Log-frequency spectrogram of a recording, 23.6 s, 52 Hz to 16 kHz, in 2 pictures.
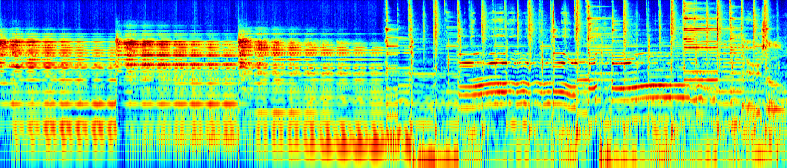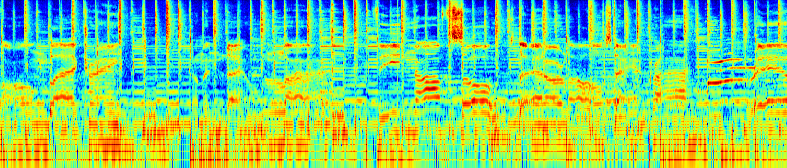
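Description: A country song's intro played on radio station 105.5 WIRI: a few seconds of held, ringing chords before a fuller band kicks in with twangy, effected guitar lines over a steady rhythm, loud throughout with no voices.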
